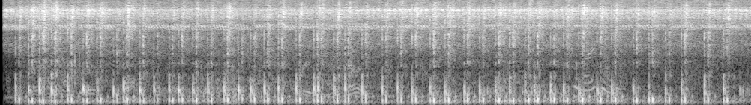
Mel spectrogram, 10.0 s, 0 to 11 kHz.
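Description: A 200-shot, 500-gram consumer firework cake firing rapid-fire comets: an unbroken string of launch thumps at about five a second.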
